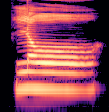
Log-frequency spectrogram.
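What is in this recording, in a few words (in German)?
schöne männliche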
